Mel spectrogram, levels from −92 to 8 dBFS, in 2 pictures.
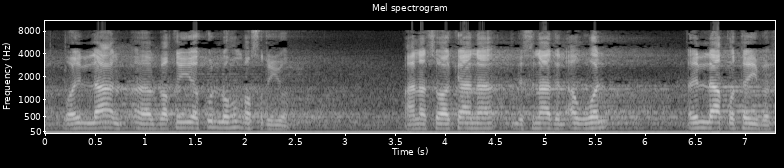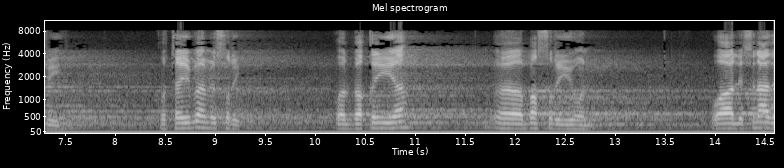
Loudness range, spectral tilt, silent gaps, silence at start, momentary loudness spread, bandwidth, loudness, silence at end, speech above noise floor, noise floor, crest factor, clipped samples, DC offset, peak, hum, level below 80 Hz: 4 LU; -1.5 dB/octave; none; 0 s; 22 LU; 11 kHz; -16 LUFS; 0 s; 21 dB; -39 dBFS; 20 dB; under 0.1%; 3%; 0 dBFS; none; -58 dBFS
